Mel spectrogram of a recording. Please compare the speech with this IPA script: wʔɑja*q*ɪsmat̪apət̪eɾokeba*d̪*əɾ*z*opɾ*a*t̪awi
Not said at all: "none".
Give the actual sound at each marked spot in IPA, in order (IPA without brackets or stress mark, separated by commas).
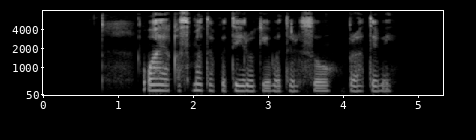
q, t̪, s, ɑ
